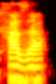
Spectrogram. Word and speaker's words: ख्वाजा: हां फिलहाल देखिए यहां फिलहाल ऐसे वहां हां ठीक है ख्वाजा ख्वाजा पढ़ते हैं लिखते हैं लेकिन पढ़ते हैं खाजा ठीक उसके बाद हां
